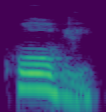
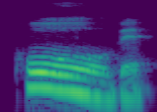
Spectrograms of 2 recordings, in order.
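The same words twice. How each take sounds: First: The final vowel sounds like 'ee'. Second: The final vowel sounds like 'eh'. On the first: This is how most English speakers say it. The speaker calls it wrong. "Everybody say Kobe" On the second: This is the Japanese way of saying it. The speaker calls it right. "English E is E, so Kobe"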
